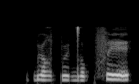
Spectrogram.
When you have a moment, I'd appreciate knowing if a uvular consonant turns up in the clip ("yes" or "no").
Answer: yes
